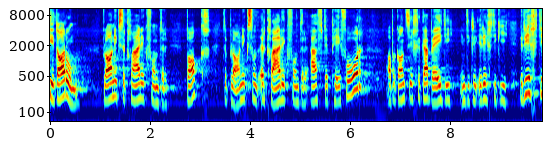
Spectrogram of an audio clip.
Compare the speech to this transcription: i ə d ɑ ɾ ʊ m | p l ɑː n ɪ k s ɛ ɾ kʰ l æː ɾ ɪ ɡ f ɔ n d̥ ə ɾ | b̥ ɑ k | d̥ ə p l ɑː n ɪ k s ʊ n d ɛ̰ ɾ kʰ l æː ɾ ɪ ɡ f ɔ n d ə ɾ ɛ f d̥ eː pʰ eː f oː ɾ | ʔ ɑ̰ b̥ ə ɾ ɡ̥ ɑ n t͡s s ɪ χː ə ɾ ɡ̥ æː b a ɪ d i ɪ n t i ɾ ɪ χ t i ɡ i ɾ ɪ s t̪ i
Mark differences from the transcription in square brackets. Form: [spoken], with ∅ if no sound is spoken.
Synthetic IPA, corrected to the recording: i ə d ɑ ɾ ʊ m | p l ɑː n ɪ k s ɛ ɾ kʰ l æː ɾ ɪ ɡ f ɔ n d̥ ə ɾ | b̥ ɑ k | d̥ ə p l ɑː n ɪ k s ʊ n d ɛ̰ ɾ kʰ l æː ɾ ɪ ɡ f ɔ n d ə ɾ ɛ f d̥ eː pʰ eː f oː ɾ | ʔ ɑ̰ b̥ ə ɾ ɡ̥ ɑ n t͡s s ɪ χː ə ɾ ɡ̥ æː b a ɪ d i ɪ n [d] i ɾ ɪ χ t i ɡ i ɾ ɪ [χ] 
